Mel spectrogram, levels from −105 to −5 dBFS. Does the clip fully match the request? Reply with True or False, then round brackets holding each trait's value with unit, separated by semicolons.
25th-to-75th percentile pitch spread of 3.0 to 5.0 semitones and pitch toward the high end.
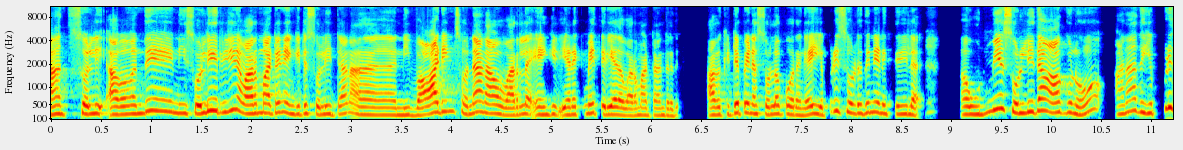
True (4.0 semitones; 245 Hz)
